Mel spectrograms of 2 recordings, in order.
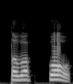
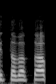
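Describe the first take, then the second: First: توقع said as ta-waq-qo; corrected ending. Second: توقع said as ta-waq-qa; common mispronunciation. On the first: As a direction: end توقع on a clear "o". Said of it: "اس کو بھی توقع پڑھ جاتے". (توقع میں قاف پر پیش) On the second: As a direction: end توقع on an "a". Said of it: "پڑھ جاتے ہیں عام طور پہ". (توقع میں قاف پر زبر) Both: Shown as a demonstration.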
